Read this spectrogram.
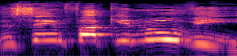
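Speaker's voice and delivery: loud, very high, shrill yell. Realizing a plot matches another Batman movie, yelling. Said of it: "I'm sorry to yell at y'all".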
